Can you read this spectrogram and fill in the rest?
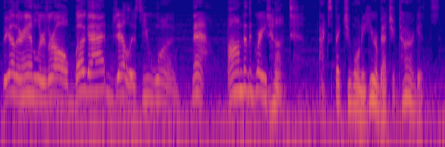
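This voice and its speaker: An actress playing an upbeat, streetwise female handler who briefs a hunter in a brisk, breezy way. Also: a little high, animated, soft background music, close to an everyday voice.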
